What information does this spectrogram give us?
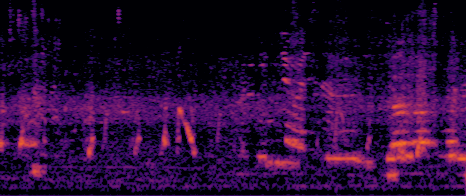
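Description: Soft, irregular clucking and chattering notes from a Chukar partridge, some short and sliding, others longer and steadier, with quiet background murmur.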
